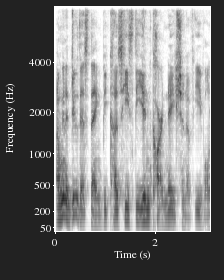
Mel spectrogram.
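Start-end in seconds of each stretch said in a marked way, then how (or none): none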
